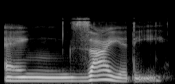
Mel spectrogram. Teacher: The AN spelling is actually ANG because you're putting your tongue up in that NG combination position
